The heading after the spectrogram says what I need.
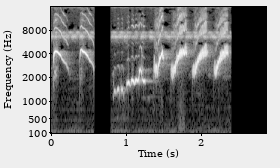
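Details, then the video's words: White-rumped shama song with harsh 'tembakan kasar' shots, used as tutor material for songbirds: two falling whistles, a pause, then a low whistle and a run of loud rising upslurred notes in quick succession. "MASTERAN MURAI BATU FULL ISIAN TEMBAKAN KASAR"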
